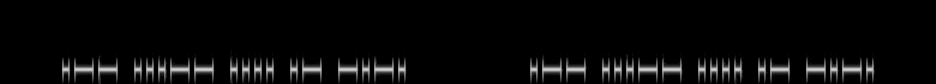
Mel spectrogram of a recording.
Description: Morse code, heard as a keyed tone, about 20 wpm, 700 Hz. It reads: W3HAC W3HAC
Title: USA Call Signs - 5 Characters - Repeated 3x - 20wpm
